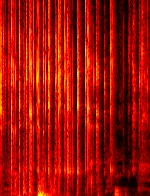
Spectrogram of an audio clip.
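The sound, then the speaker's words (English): A pair of percentage dice, rolled for a credit rating roll, clatters and rattles in a quick burst of sharp clicks, with one dull thump as they strike a microphone, then a few light ticks as they settle. “So you want to roll these percentage dice.”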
